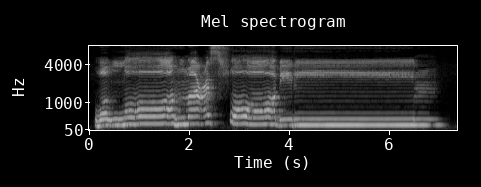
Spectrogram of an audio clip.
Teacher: یہاں پر لام آف اللہ اور لام آف اللہ سے پہلے حرف پر زبر، تو اس لام آف اللہ کو پر یعنی موٹا پڑھیں گے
